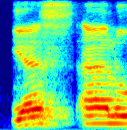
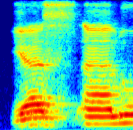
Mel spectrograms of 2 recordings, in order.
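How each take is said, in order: Both takes have the same delivery.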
